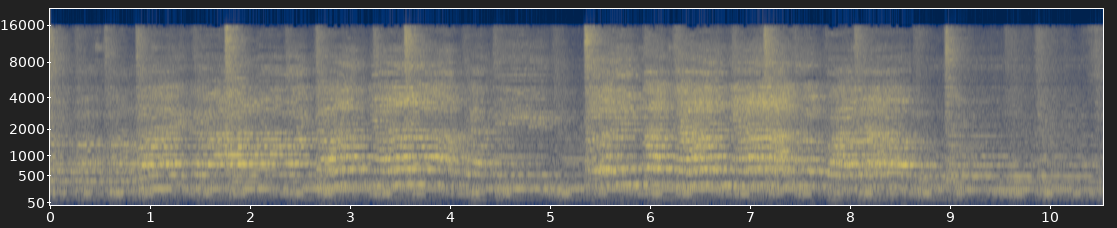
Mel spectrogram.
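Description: A small mixed group of voices singing a scripture song together, accompanied by a strummed acoustic guitar.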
